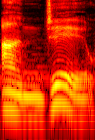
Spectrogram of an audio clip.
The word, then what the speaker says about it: Ange: Saul first mentions her earlier in the chapter but she's then fully introduced as "Ange" (pronounced as "an-jeh", who is a librarian at the Owl Library and assistant to Saul.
